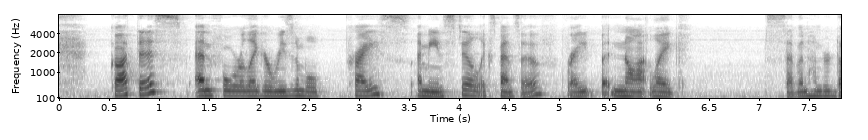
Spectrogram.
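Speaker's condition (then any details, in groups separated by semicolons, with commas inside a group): No condition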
